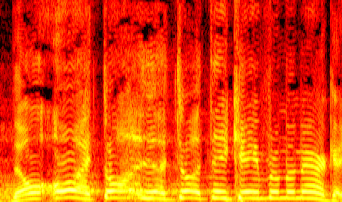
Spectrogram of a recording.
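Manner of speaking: high, clueless, hammed-up voice; mock dumb person. Mocking the people who think ACDC is American, in a high clueless voice. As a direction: play the oblivious fool, way up high. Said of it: "How many dumb people".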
